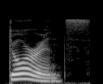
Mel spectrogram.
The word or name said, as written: dorrance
